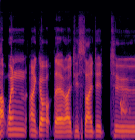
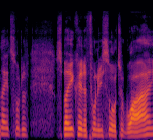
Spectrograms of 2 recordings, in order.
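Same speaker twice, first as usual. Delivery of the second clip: put-on Birmingham accent; 3 semitones higher than usual. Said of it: "they talk like this all the time".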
